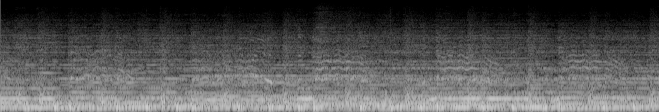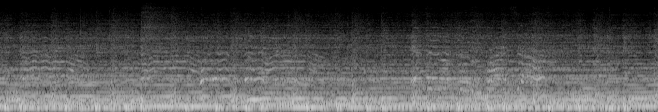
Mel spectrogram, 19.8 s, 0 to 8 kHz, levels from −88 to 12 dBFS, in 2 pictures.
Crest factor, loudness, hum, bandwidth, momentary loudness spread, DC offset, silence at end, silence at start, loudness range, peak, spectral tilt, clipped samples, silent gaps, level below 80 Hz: 14 dB; -17 LUFS; none; 4.1 kHz; 3 LU; under 0.1%; 0 s; 0 s; 2 LU; -2 dBFS; -12 dB/octave; under 0.1%; none; -20 dBFS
